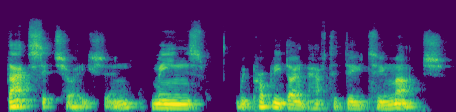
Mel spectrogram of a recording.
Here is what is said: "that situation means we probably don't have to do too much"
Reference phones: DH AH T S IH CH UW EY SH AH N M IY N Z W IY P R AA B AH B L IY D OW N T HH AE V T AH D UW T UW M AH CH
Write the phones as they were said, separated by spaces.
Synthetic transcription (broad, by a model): DH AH T S IH CH UW EY SH AH N M IY N Z W IY P R AA B AH B L IY D OW N T HH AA F T AH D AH T UW M AH CH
